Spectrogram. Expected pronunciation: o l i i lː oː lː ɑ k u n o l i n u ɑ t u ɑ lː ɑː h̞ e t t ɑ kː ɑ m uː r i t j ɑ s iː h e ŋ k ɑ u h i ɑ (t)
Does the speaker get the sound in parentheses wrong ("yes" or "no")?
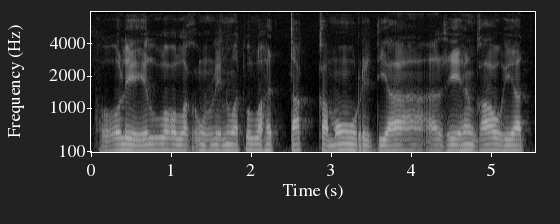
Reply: no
